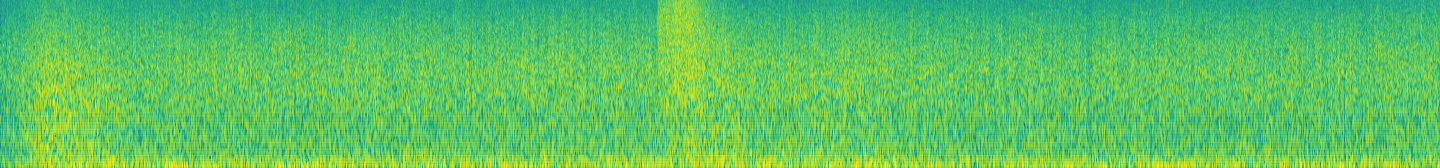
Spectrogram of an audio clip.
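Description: A rocket blowing up in the video game Kerbal Space Program during a dry launch, heard as a sustained loud roaring rumble that fills the whole stretch, with a brief hiss burst near the middle and no talking.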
